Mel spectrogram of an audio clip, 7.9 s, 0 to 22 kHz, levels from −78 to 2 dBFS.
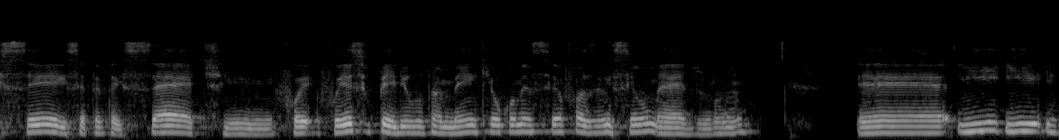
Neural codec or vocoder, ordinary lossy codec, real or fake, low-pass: codec, 16 kHz, 4.8 kbps, FACodec; none; fake; 7.2 kHz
